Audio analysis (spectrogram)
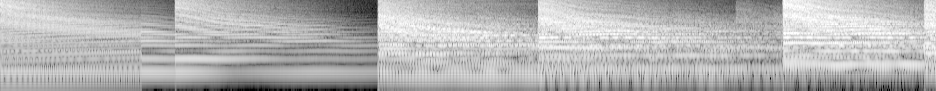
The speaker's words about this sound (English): So this demo, this first demo that I sort of did in my studio is a lot slower and sounds completely different. But I'll play a little bit of it just so you can hear.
